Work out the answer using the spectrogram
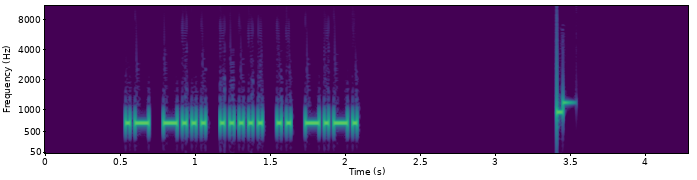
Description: Morse code, heard as a keyed tone, about 35 wpm, 700 Hz. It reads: AB5IC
